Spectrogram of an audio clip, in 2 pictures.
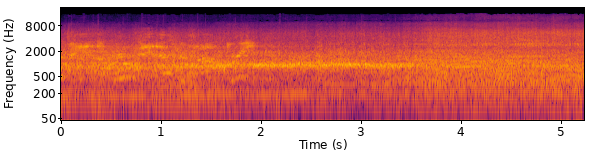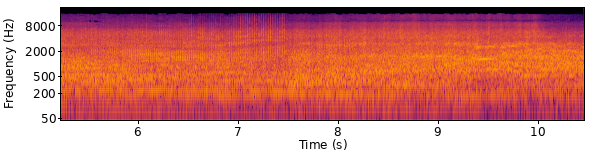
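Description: Pack of Ford Crown Victoria V8 race cars running hard on a dirt oval, several engines at racing speed blending into one steady, loud drone as the field passes through the turn.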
